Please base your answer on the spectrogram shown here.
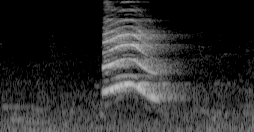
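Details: A single short, rasping call from a male pet Alexandrine parakeet, rising slightly then falling, heard over faint room background noise.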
